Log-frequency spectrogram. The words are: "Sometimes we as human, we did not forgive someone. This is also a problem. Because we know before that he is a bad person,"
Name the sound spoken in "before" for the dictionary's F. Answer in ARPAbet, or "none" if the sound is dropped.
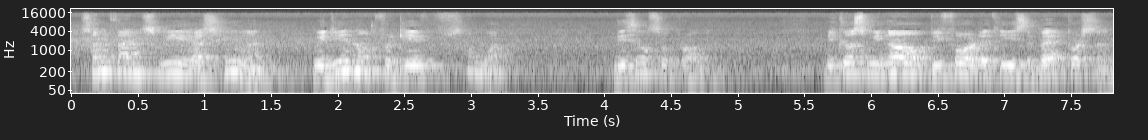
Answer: F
